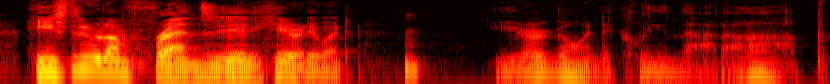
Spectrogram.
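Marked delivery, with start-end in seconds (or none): 2.5-4.2 angry, seething half-whisper, very hushed, barely audible. Retelling a scene after powder spills on a pool table: Tom Selleck angry half-whisper. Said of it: "Tom Selleck being angry through a whispered voice".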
